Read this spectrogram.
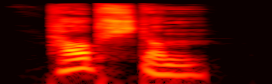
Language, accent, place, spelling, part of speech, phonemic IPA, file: German, Germany, Berlin, taubstumm, adjective, /ˈtaʊpʃtʊm/, De-taubstumm.ogg
- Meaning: deaf-mute (unable to hear or speak)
